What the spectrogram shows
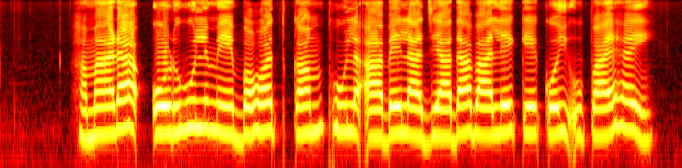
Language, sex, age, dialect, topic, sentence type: Magahi, female, 25-30, Western, agriculture, question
